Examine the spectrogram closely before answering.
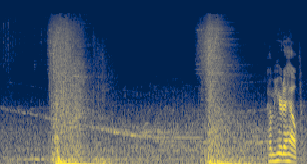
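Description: A bright whooshing chime swells and fades.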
